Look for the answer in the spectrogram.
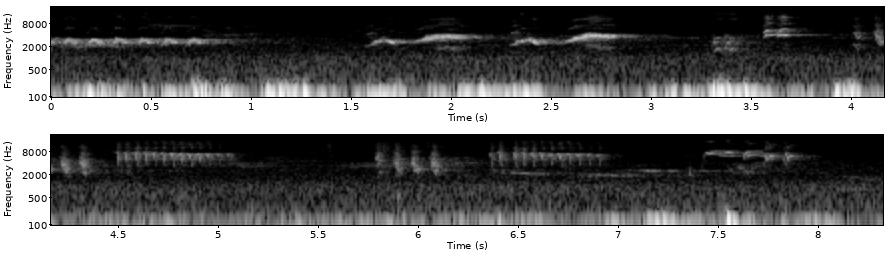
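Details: Common blackbird singing at the bottom of a garden in the evening, mimicking electronic noises: clipped high chirps, rising whistled slurs and bursts of buzzy electronic-like notes, with low rumbling background noise throughout.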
